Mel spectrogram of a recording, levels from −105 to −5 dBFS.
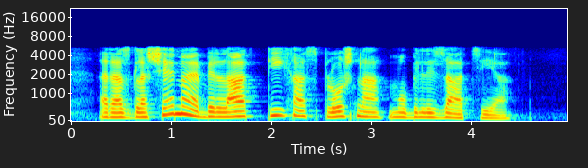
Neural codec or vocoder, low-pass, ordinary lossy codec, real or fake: none; 5.4 kHz; none; real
